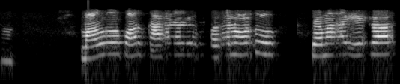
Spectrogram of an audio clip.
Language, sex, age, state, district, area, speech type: Gujarati, female, 60+, Gujarat, Kheda, rural, conversation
